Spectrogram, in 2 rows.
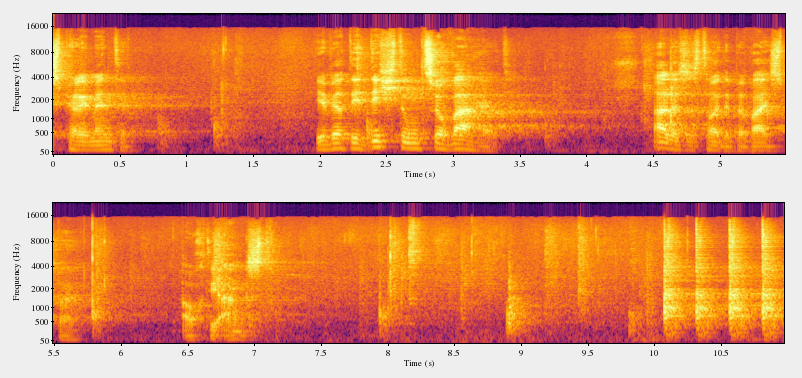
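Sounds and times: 
speech: 0:00.1 - 0:00.7, 0:02.0 - 0:03.5, 0:04.5 - 0:05.8, 0:06.4 - 0:07.2
knocking: 0:10.0 - 0:10.9.

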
